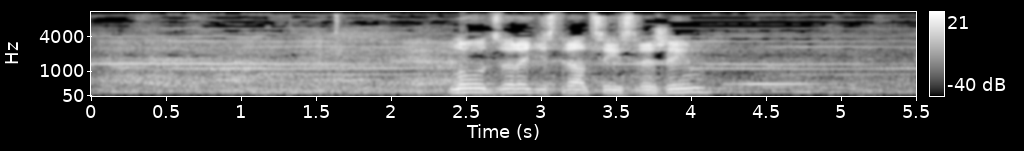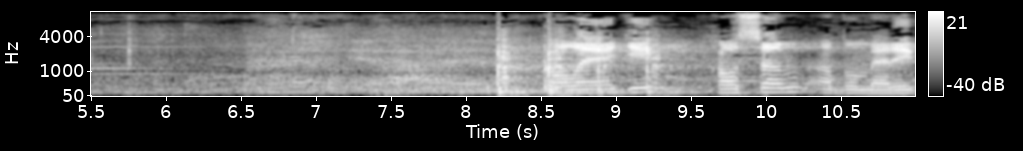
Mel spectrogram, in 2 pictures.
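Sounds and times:
parliament session bell ringing: 0.0 - 7.8
speech: 2.4 - 4.2, 9.1 - 10.9.

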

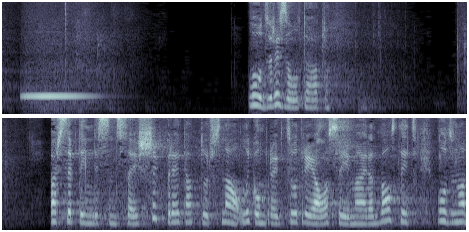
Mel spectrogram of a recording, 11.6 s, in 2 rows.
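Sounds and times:
parliamentary voting signal tone: 0.2 - 1.4
speech: 3.2 - 4.6, 6.4 - 11.6.

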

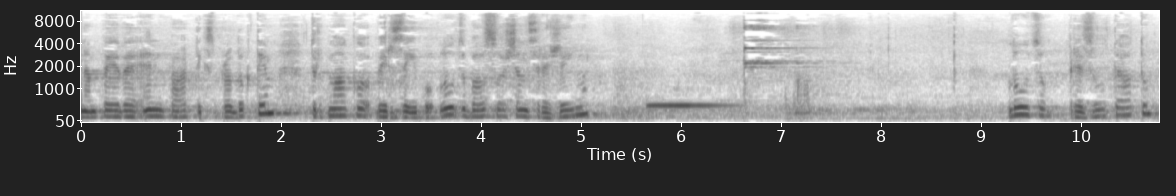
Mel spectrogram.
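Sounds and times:
speech: 0.0 - 5.4, 9.3 - 10.7
chairman's bell ringing: 5.7 - 7.2.

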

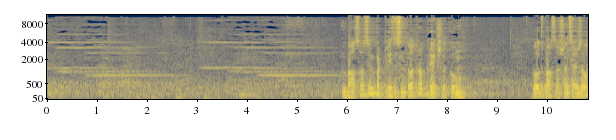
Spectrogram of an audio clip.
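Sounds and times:
parliament chairman's bell ringing: 0.0 - 7.3
murmur of chatter in the chamber: 0.0 - 10.8
speech: 5.9 - 8.5, 9.7 - 10.8.

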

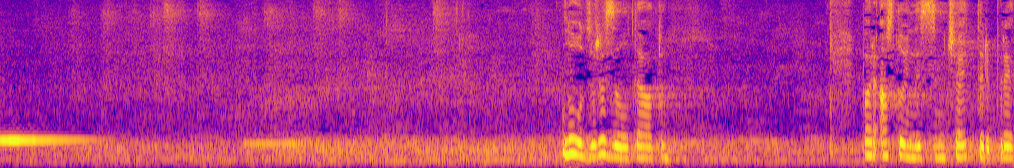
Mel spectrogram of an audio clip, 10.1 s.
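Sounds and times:
parliament voting signal tone: 0.0 - 1.0
faint murmur: 0.4 - 10.1
speech: 5.6 - 6.9, 8.6 - 10.1.

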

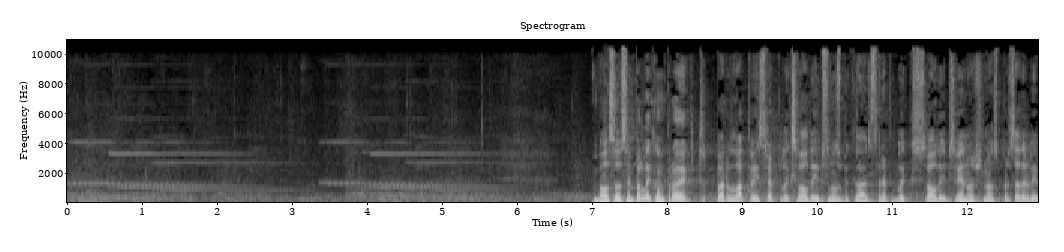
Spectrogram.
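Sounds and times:
bell signalling a parliamentary vote: 0.0 - 6.2
low murmur of voices: 0.0 - 12.9
speech: 7.0 - 12.9.

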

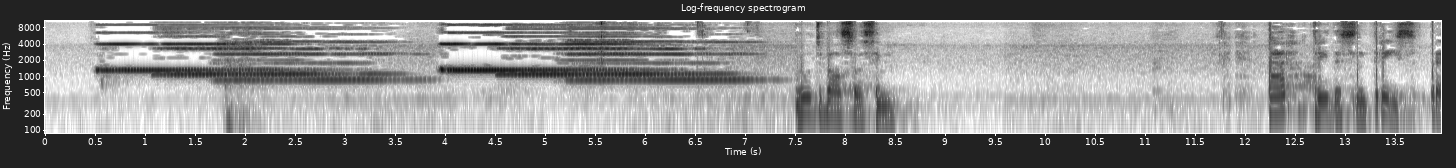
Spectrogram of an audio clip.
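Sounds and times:
parliament voting bell ringing: 0.5 - 7.5
speech: 7.6 - 8.6, 12.8 - 13.9.

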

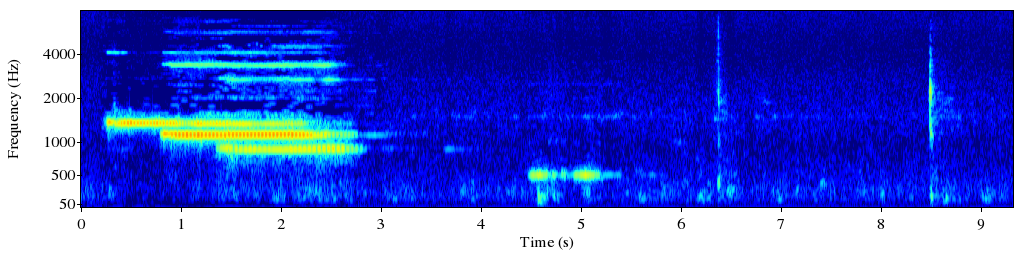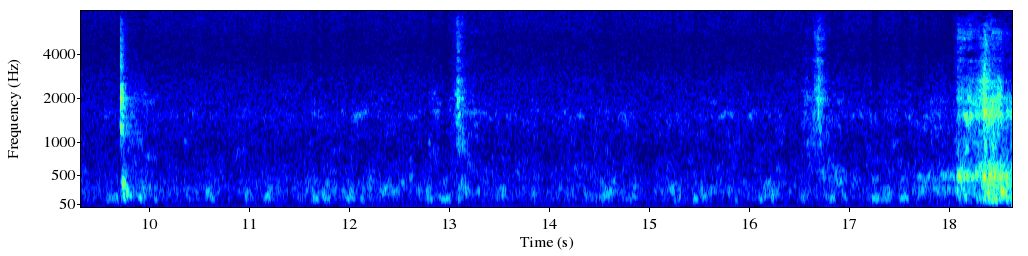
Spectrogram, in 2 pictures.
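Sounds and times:
parliament voting call bell: 0.2 - 3.1.

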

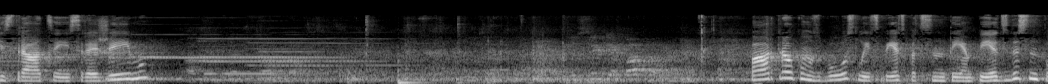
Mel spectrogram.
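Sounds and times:
speech: 0.0 - 2.1, 7.5 - 10.4
murmur of many voices: 0.0 - 10.4
parliament session bell ringing: 1.0 - 4.6.

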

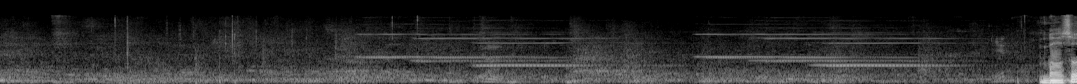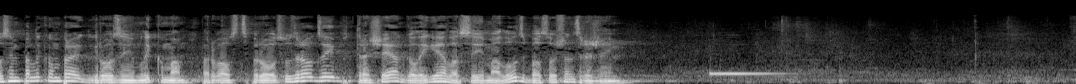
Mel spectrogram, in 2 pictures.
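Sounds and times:
murmur of voices: 0.0 - 21.5
parliament voting bell chimes: 3.6 - 6.1, 6.9 - 9.8, 17.9 - 18.7
speech: 10.4 - 17.1.

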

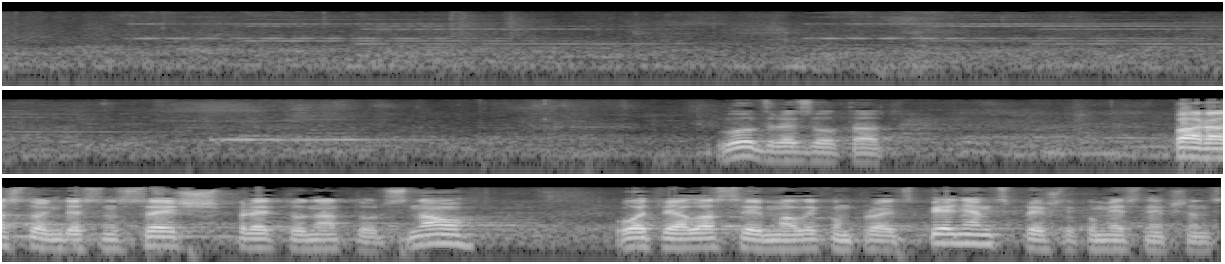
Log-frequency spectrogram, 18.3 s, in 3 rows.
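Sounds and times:
murmur of voices: 0.0 - 18.2
parliament voting bell ringing: 0.6 - 8.5
speech: 9.7 - 10.7, 12.0 - 14.7, 15.3 - 18.2.

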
